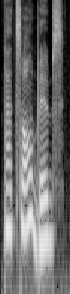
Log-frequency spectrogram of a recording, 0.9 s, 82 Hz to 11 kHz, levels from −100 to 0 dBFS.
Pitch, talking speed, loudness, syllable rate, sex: 225 Hz, 190 wpm, -15 LUFS, 3.9 syllables/s, female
